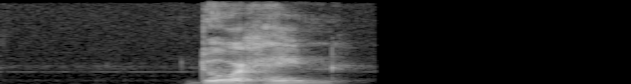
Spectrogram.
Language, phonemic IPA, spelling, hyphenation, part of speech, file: Dutch, /doːrˈɦeːn/, doorheen, door‧heen, preposition, Nl-doorheen.ogg
- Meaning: 1. through 2. through, during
